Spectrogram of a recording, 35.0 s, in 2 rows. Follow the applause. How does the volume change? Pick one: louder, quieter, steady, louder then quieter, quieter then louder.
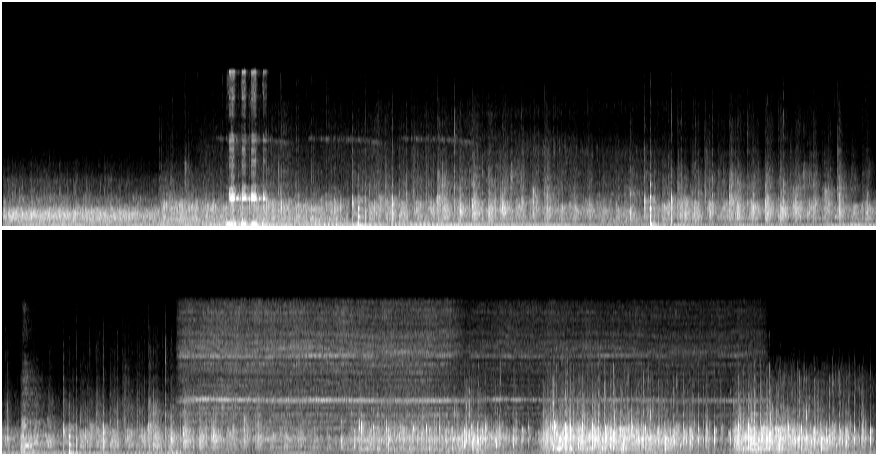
louder.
